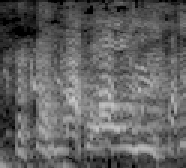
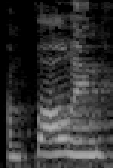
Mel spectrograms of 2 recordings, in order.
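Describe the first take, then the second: First: High, loud, drawn-out wail; mock panicked yell. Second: Retold worry, only slightly raised; mild mock panic. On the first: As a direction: imitate her panic at full volume. Stoned sister's panic, escalating. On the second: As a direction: imitate the first uneasy cry. Stoned sister's panic, first cry.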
